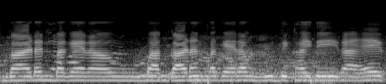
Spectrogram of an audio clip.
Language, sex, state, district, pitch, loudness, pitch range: Hindi, female, Uttar Pradesh, Budaun, 185 Hz, -16 LUFS, 185-190 Hz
